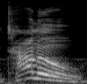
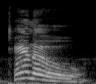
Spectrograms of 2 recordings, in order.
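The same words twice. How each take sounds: First: "Tano" with a broad "ah", TAH-no; "Tano" said with the open vowel of "father"; first pronunciation. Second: "Tano" with a short flat a, TAN-oh; "Tano" said with the vowel of "tan"; alternative pronunciation. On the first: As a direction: call out "Tano" as TAH-no, falling at the end. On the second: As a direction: call out "Tano" as TAN-oh, falling at the end. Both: Shown as a demonstration. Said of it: "It's either Tano or Tano".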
